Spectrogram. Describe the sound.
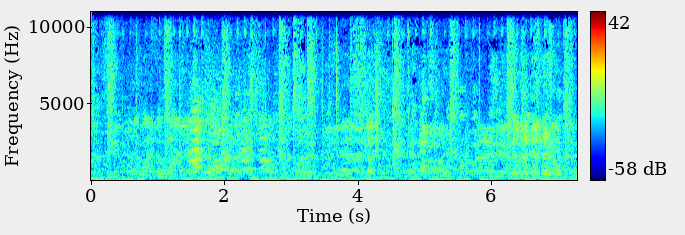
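A dense, steady hubbub of many voices talking at once, like a lively party crowd, with overlapping chatter and occasional louder exclamations filling the whole space.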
